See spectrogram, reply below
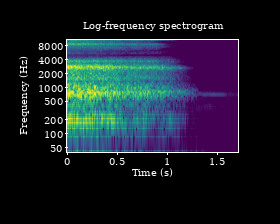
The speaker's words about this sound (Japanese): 吸って。うん、いい感じ。吐いて。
